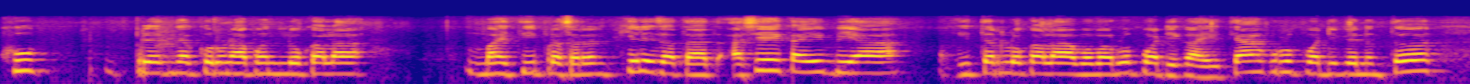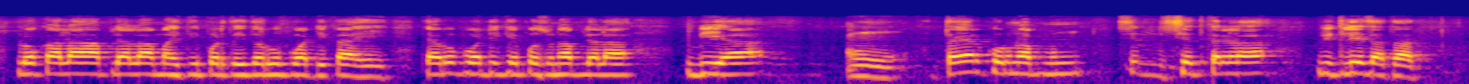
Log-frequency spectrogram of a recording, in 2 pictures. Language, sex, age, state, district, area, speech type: Marathi, male, 60+, Maharashtra, Osmanabad, rural, spontaneous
